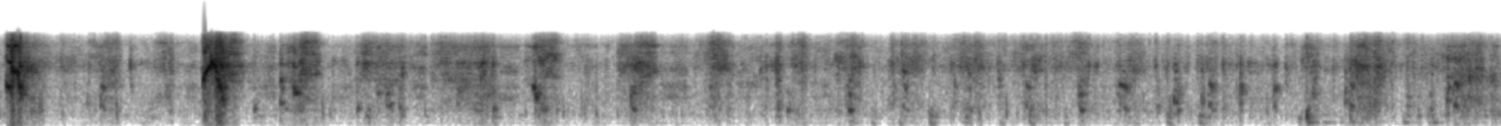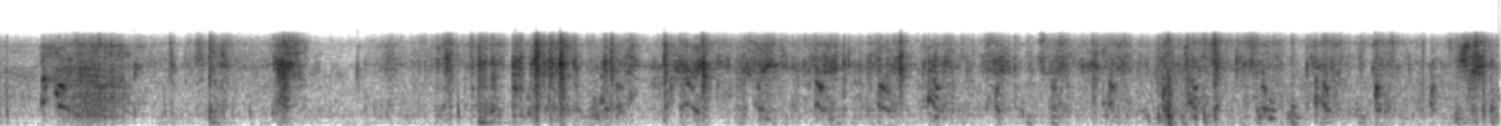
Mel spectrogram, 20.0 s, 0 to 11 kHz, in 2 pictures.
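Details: Jagdterrier giving rapid, high-pitched whimpers and short yips, packed into busy bursts of about 45 per minute, with a louder sharp yelp near the start and a brief quiet gap around twelve seconds.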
